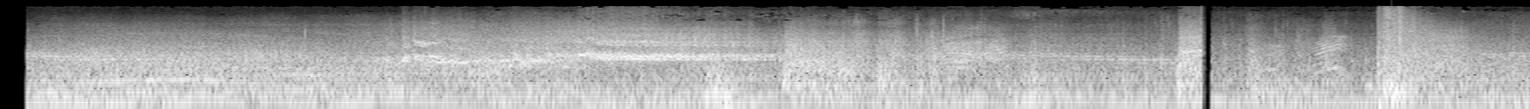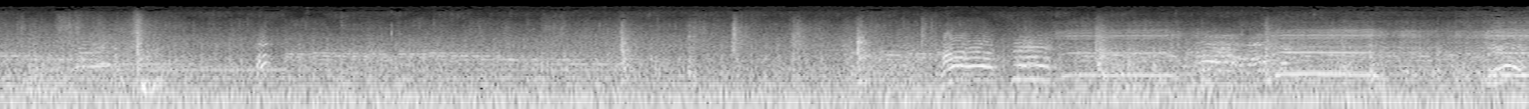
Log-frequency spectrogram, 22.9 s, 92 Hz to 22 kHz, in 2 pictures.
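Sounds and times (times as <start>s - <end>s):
tyres squealing: 2.2s - 10.2s, 11.3s - 22.9s
van engine running: 5.8s - 22.9s.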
